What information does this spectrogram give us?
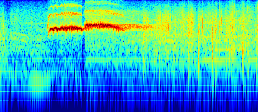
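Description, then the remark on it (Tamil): A whistle is blown as a signal for people to start running, in two loud, shrill blasts back to back, the second trailing off, followed by faint scattered background clatter. “பாருங்க, நான் விசில் அடிச்ச உடனே நீங்க ஓடணும், ரெடியா?”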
